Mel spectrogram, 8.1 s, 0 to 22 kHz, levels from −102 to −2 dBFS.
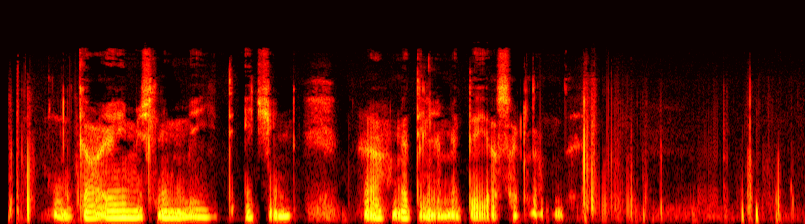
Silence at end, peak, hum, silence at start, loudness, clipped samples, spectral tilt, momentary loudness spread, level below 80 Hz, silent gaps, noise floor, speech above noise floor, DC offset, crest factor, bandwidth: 0.25 s; -10 dBFS; none; 0.1 s; -28 LUFS; under 0.1%; -7.5 dB/octave; 18 LU; -60 dBFS; none; -61 dBFS; 34 dB; under 0.1%; 20 dB; 9 kHz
